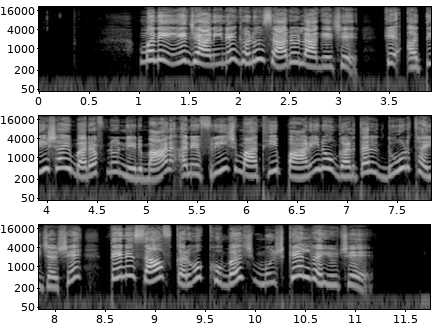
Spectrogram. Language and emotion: Gujarati, happy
